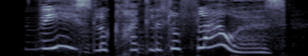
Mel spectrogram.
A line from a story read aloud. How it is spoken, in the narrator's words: Ibsith giggled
